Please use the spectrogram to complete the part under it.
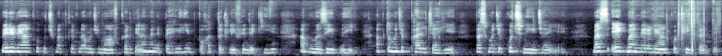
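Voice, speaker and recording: A woman's voice: medium pitch, dark tone, slight background noise, lightly acted. A woman reading the lines of a heartbroken young woman, tearful and pleading. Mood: praying.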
